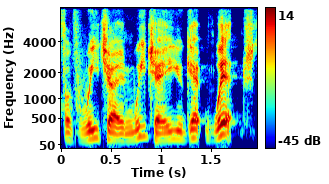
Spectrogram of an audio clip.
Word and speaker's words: wicca: So, okay, the name Wicca originated from the Old English word Wicca. Well, it's Wicha. It's Wicha and Wiche. The two C's are pronounced like the palliative of the CH in the word chip.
